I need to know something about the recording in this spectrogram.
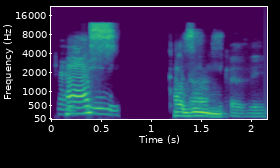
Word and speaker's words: Kaskazini: So if you want to pronounce it properly, you say Kas as one word, Kas, then you say Kazini. So you separate it. Kas, Kazini.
